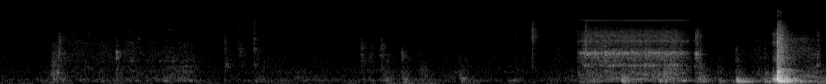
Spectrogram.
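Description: A power screwdriver driving screws into a drywall access panel, heard as a single sustained whirring burst after quiet handling taps, then a loud clunk.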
